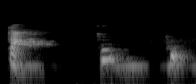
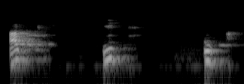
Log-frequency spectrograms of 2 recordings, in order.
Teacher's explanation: Ketika menyebutkan huruf kaf, itu tidak tertahan tidak kaku gitu ya. Tapi ada angin yang terpercik sedikit.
